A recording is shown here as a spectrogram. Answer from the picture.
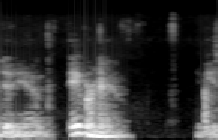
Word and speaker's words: Abraham: and said to him, Abraham. And he said, Here I am. The way I read that would be Abraham. The B would be pronounced as a V.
